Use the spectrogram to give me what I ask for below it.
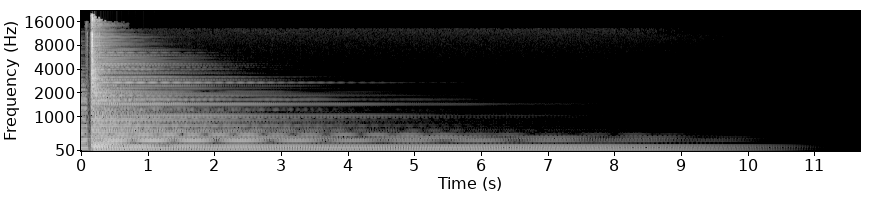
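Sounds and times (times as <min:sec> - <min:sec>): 
open E chord: 0:00.1 - 0:08.0.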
